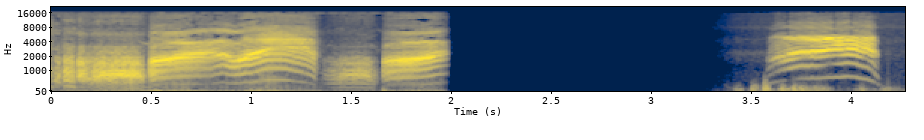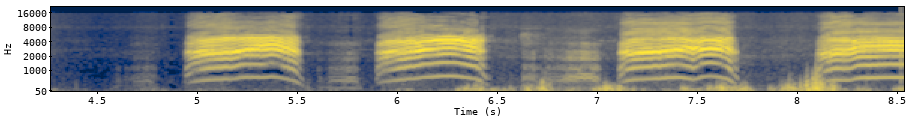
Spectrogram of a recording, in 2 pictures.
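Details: Armadillo screams in harsh, arched wails with strong overtones. A burst of three cries is followed by a pause of over a second, then a quick run of five more rising-and-falling screams.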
